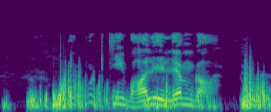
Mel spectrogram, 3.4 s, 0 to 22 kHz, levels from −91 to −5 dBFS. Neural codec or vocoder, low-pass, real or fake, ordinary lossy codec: none; 7.2 kHz; real; Opus, 64 kbps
